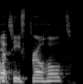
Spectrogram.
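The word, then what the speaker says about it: Hjalte Froholdt: Hjalti Froholt.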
